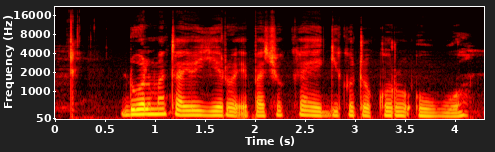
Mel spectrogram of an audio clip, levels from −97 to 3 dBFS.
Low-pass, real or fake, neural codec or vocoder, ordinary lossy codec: 19.8 kHz; fake; vocoder, 48 kHz, 128 mel bands, Vocos; none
